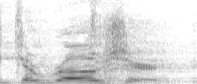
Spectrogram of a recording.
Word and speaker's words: DeRozier: How do you say your last name? Oh, that's easy. DeRozier. The American way.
